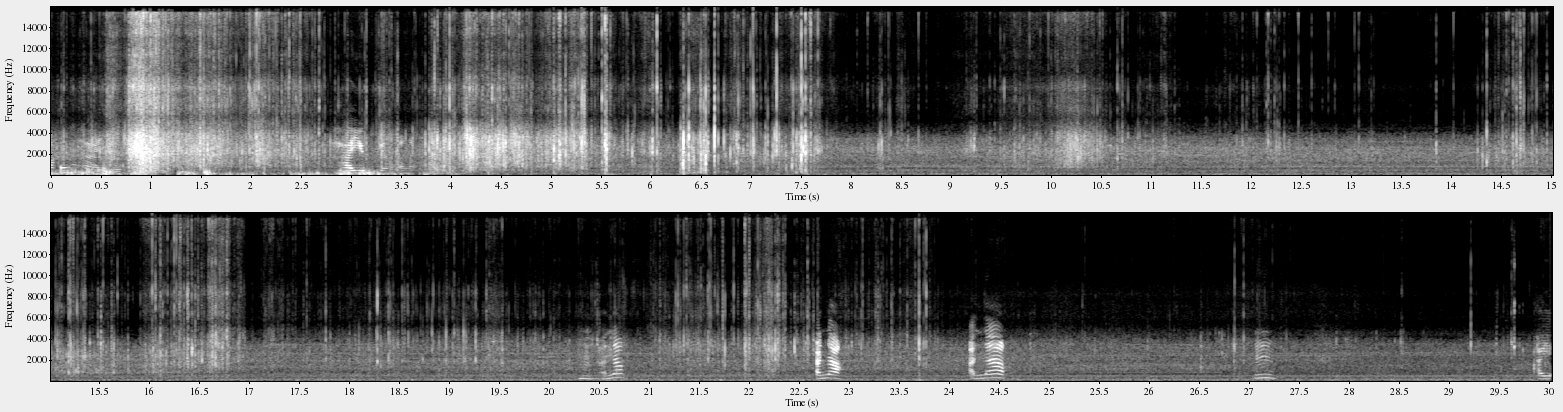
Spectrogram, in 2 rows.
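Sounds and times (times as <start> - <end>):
low background hiss and rumble: 0.0 - 30.0
clicks and rustles: 0.7 - 24.0.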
